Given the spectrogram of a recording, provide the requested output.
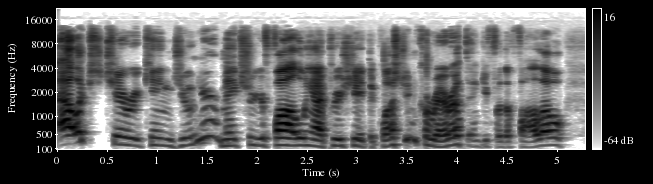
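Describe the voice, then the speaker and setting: Projected and raised, a man's bright, sharp voice at a high pitch races along very fast with ordinary pitch variation and big swings in loudness, the sound dry and close with no echo. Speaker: sports streamer. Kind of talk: live stream chat. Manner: animated.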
